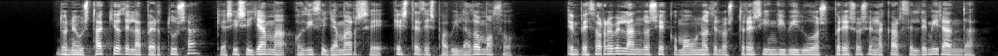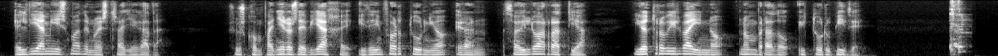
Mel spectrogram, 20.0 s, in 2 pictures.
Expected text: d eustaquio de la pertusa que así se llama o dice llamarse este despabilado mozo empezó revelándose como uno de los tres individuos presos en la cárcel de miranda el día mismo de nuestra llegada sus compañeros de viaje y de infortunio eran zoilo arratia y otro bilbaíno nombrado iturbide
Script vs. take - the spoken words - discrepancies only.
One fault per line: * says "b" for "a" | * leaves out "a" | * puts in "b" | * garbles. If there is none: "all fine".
all fine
